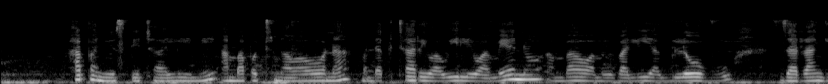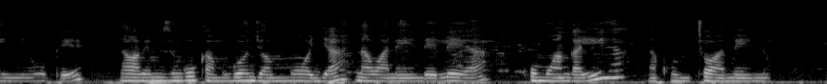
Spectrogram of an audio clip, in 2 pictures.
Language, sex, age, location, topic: Swahili, female, 18-24, Kisii, health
